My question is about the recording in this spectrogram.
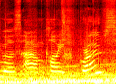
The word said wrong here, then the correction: Greaves: Greaves, I believe it's pronounced.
